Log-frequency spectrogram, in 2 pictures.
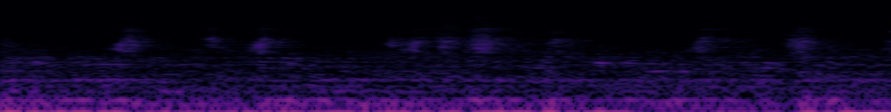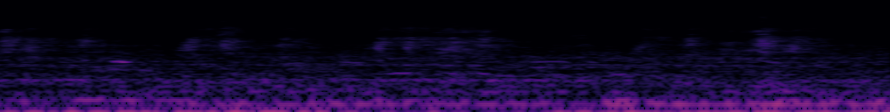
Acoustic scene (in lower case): park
